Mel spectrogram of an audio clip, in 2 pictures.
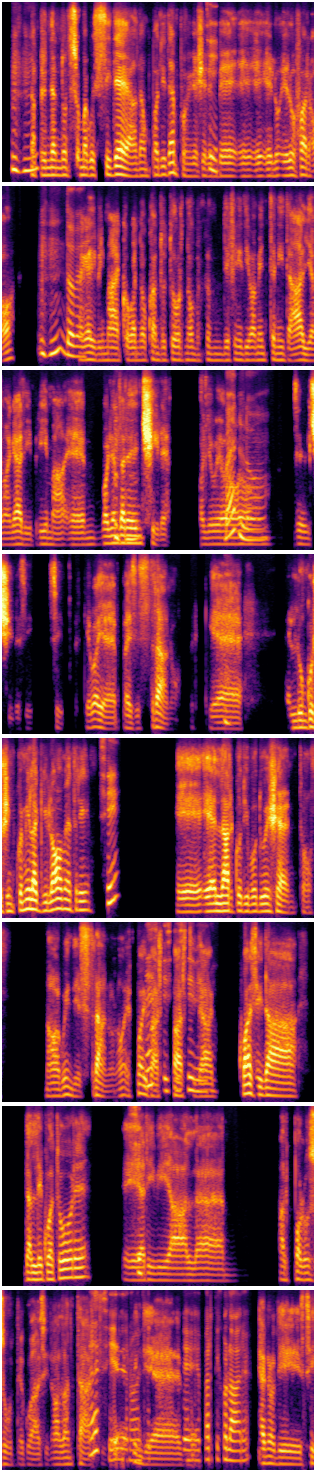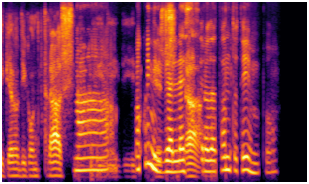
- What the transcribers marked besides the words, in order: "insomma" said as "nsomma"; other background noise; chuckle; "quasi" said as "guasi"
- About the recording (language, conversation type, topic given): Italian, unstructured, Hai un viaggio da sogno che vorresti fare?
